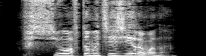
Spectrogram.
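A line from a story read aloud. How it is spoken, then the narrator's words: Exclaiming. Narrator (Russian): воскликнул Джеки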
